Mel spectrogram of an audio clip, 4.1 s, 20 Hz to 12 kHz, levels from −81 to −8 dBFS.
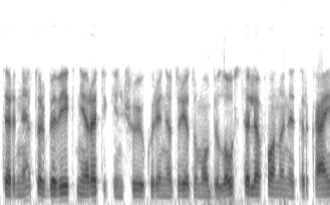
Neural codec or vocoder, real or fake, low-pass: none; real; 10.8 kHz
